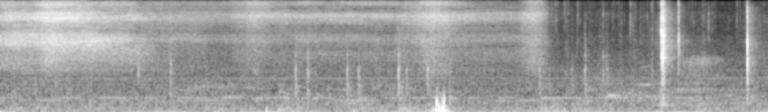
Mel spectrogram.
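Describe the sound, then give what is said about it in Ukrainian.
A can of Pepsi Max is opened, giving a soft fizzing hiss and a few sharp metallic clicks, all fairly quiet. “я вам зроблю АСМР. Ой, це потрібно ще це перед. Я саме я відкриваю Pepsi Max. Pepsi Max. Слухаємо.”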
